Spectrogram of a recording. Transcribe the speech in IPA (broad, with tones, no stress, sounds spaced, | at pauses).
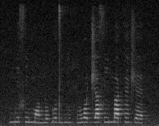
m i˧ s ĩ˧ m ɔ̃˨ n o˨˦ ɡ o˦˨ d i˧ ɡ ĩ˨ h ĩ˨˦ w ɔ˦ d͡ʒ a˦ s i˦ m a˦ k ɛ̃˦ ʃ ɛ˦˨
